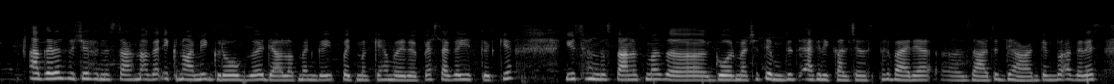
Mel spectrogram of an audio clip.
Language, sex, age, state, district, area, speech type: Kashmiri, female, 30-45, Jammu and Kashmir, Anantnag, rural, spontaneous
